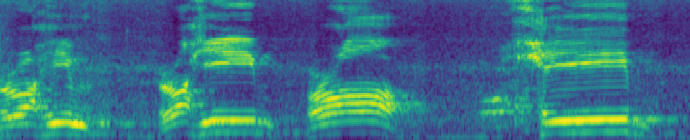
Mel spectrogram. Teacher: র এর উপরেও যদি জবর থাকে মোটা করে পড়তে হবে · আর রহমানির রহিম, দুইটাই মোটা, আর রহমানির রহিম, দেখেন জবর আছে। রয়ের উপরেও যদি জবর থাকে মোটা করে পড়তে হবে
